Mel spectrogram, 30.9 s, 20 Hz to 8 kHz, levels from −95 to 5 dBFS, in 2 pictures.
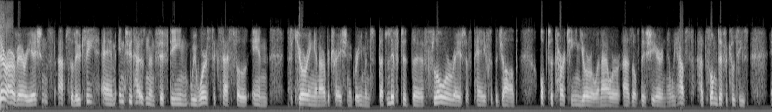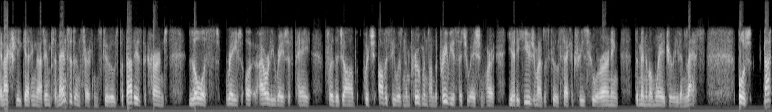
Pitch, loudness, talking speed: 140 Hz, -18 LUFS, 180 wpm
